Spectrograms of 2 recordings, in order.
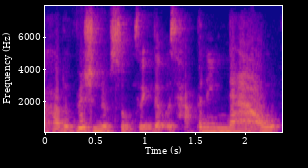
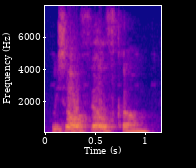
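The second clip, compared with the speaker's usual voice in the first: ordinary talk, nothing marked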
